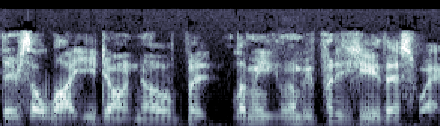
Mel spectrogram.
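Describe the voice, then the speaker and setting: Noticeable background noise sits under the recording. A man talks over it with lively intonation. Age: 20s. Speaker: podcast guest, anime and gaming fan. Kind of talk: casual chat.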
